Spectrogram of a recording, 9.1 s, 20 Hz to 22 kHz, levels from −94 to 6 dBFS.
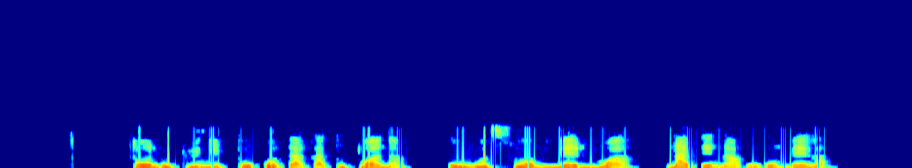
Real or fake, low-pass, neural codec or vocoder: real; 5.4 kHz; none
